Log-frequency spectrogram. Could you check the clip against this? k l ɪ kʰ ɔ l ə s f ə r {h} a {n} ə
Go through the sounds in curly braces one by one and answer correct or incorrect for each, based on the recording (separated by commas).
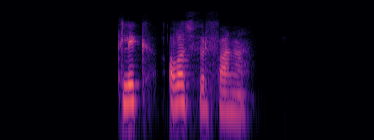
incorrect, incorrect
